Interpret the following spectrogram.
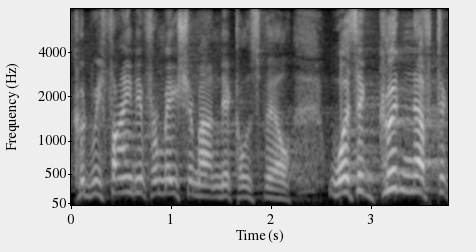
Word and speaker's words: Nicholasville: onto YouTube and see how people pronounce Nicholasville to make sure they didn't shorten it down to Nicholsville seems to be a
